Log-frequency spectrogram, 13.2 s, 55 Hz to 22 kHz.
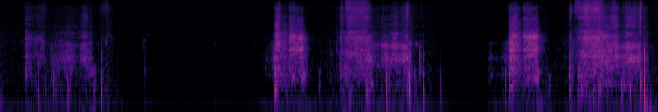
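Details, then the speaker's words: Hand plane cutting with long, even swishing strokes and a clean hiss, no stuttering buzz: the thicker blade (about 0.122 in vs 0.078 in) keeps it from chattering, a smooth plane cut without chatter. "And what that means is this is the reason why this doesn't chatter."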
